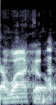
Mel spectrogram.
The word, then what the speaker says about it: Waco: there um up in waco given that that's there's a college community up there it's pronounced wacko by the way oh wow yeah wacko um what do you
